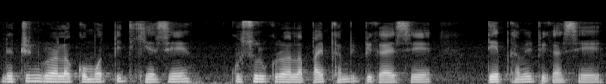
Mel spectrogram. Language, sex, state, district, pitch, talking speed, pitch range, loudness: Nagamese, male, Nagaland, Dimapur, 115 Hz, 160 wpm, 110-125 Hz, -16 LUFS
